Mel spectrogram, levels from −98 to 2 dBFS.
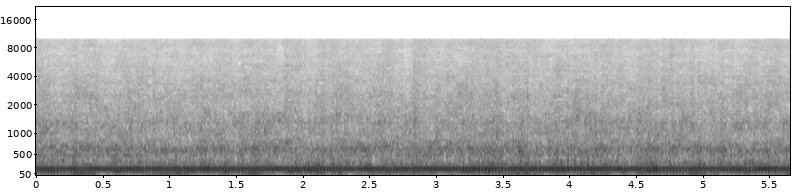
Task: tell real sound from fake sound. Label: fake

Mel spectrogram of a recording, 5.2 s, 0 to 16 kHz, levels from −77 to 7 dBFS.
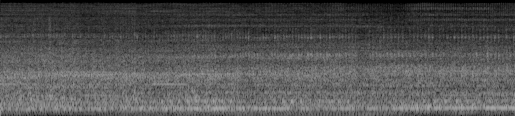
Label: real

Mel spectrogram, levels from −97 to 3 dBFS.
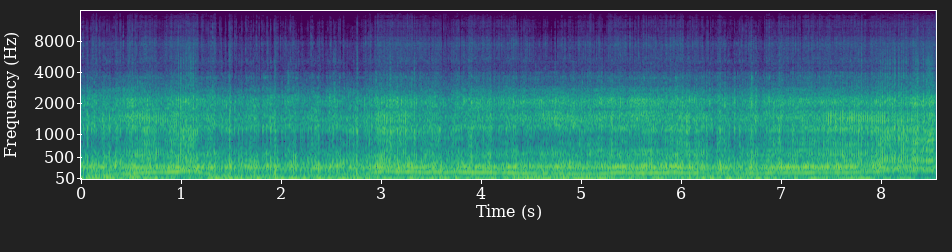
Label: real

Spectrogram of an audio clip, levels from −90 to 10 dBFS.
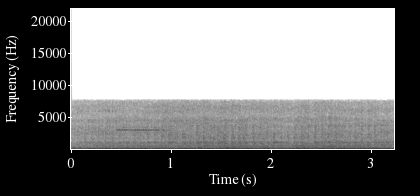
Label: real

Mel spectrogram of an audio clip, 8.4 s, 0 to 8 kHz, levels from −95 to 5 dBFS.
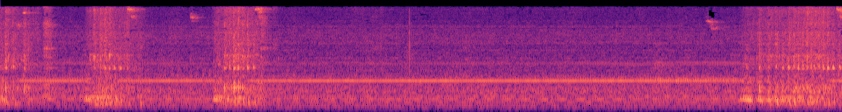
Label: real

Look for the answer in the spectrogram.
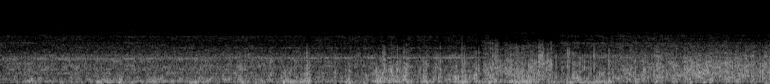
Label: real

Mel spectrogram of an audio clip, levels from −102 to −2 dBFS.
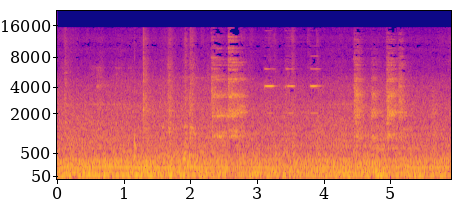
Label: real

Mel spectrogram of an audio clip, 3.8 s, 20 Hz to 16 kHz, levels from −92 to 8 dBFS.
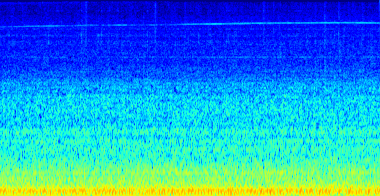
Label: real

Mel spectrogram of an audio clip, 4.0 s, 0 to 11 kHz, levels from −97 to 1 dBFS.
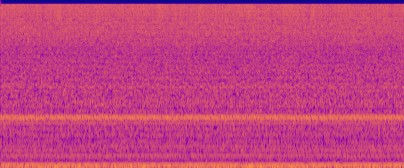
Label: fake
